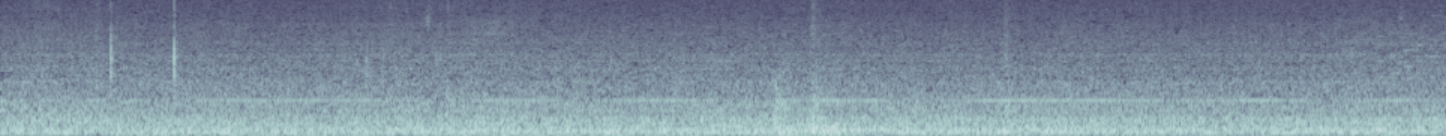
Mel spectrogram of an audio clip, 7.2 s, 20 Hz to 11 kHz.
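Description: Keisei 3000 series electric commuter train heard from inside the car: a steady low rumble of running with a faint steady whine above it, and a couple of light clicks about a second in.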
